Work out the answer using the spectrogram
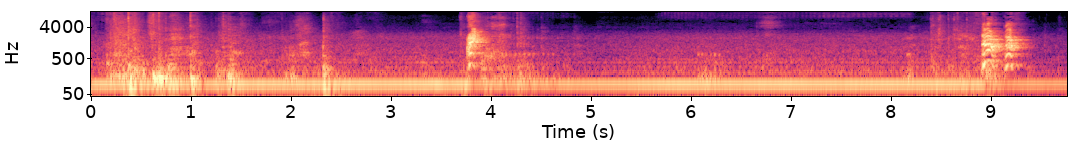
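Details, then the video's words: Two Pekingese brothers, both male, playing together at home: a cluster of short rough barks and growls at the start, a sharp bark burst midway, another double bark near the end, over a steady low electrical hum. "Pekingese brothers playing"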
